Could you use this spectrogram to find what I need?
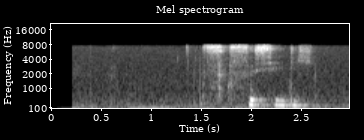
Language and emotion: Russian, neutral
